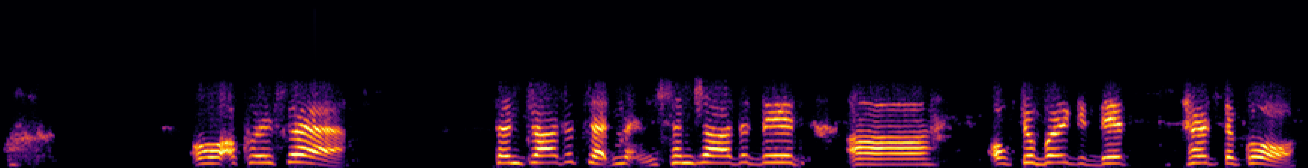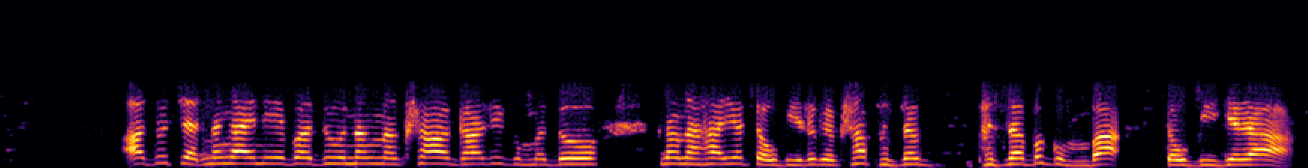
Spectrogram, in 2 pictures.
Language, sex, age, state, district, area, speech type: Manipuri, female, 18-30, Manipur, Chandel, rural, conversation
